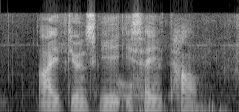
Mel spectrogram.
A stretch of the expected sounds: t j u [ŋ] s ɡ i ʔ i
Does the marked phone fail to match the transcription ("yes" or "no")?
yes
